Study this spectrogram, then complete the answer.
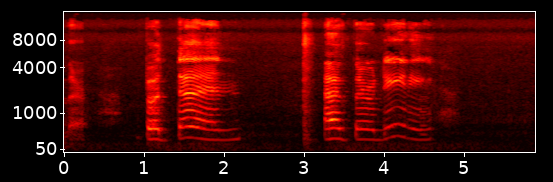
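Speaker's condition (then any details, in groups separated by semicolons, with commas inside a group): Cerebral palsy; uses wheelchair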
